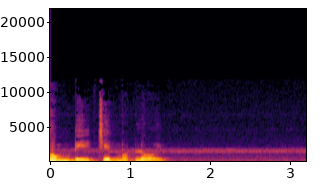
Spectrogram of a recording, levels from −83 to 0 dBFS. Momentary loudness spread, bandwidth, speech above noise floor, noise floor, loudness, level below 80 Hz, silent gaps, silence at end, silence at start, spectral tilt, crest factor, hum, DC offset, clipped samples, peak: 10 LU; 9.6 kHz; 30 dB; -44 dBFS; -16 LUFS; -54 dBFS; none; 1.75 s; 0 s; -7.5 dB/octave; 18 dB; none; under 0.1%; under 0.1%; 0 dBFS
